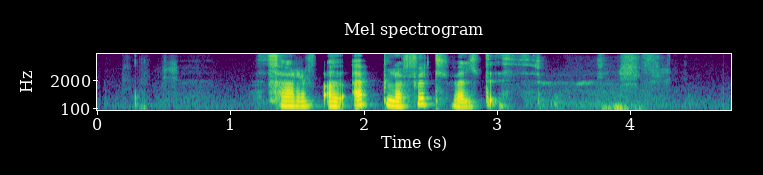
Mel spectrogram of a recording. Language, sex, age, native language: Icelandic, female, 30-39, Icelandic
